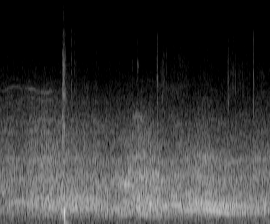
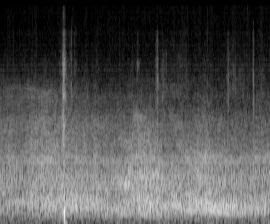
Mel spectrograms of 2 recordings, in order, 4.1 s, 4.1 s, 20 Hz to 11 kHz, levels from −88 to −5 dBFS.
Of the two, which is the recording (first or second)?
first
